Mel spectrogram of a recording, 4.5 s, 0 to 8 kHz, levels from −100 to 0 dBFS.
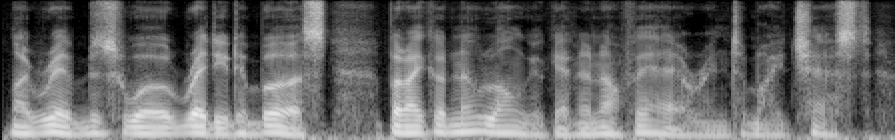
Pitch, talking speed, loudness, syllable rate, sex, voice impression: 90 Hz, 230 wpm, -18 LUFS, 5.5 syllables/s, male, very masculine, middle-aged, very thick, slightly tensed, very powerful, slightly dark, soft, very muffled, fluent, slightly raspy, very cool, intellectual, slightly refreshing, slightly sincere, very calm, very mature, very friendly, very reassuring, very unique, slightly elegant, wild, very sweet, slightly lively, slightly kind, slightly intense, modest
